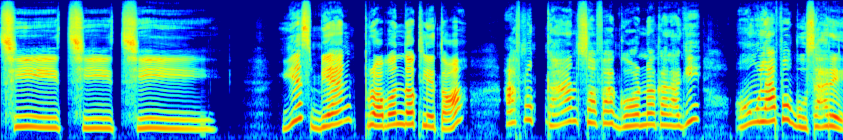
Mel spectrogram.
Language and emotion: Nepali, disgusted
